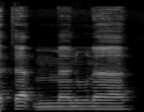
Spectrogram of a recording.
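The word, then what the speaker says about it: تَأْمَنَّا: So we would say, مَا لَكَ لَا تَأْمَنُنَا. مَا لَكَ لَا تَأْمَنُنَا. So you see how I brushed by that noon with a dhamma, and I lowered my voice. That's how you would properly pronounce this word.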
